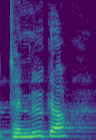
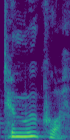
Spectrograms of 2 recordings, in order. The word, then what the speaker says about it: Timucua: We honor the Temuka Seminole, Timucua, I keep mispronouncing that one, Seminole and all other native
